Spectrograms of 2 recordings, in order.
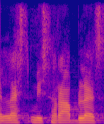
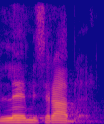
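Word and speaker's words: Les Misérables: Nggak boleh bacanya, nggak boleh Les Miserables. Anda bisa disuntukin oleh orang Perancis kalau gitu. Les Miserables. S-nya silent, tidak dibaca.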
